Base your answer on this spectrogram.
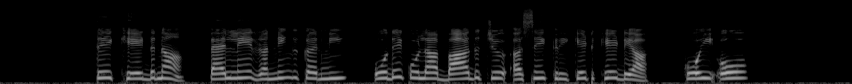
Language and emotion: Dogri, neutral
